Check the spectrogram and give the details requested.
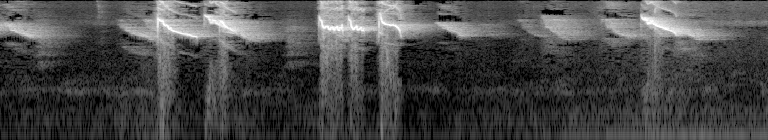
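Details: Pleci, the Oriental white-eye, in rival-provoking 'ngalas' song: thin, high downslurred whistles, some paired or tripled, separated by short quiet gaps, over a soft low electrical hum.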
